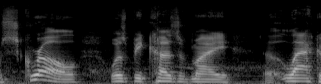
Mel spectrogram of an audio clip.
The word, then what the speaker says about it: Skrull: You're saying I could be a Skrull having no knowledge of Skrulls.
